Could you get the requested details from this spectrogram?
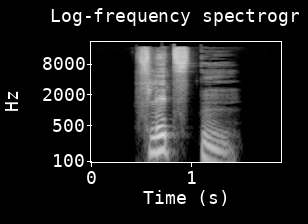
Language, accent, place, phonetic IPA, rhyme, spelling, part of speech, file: German, Germany, Berlin, [ˈflɪt͡stn̩], -ɪt͡stn̩, flitzten, verb, De-flitzten.ogg
- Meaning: inflection of flitzen: 1. first/third-person plural preterite 2. first/third-person plural subjunctive II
